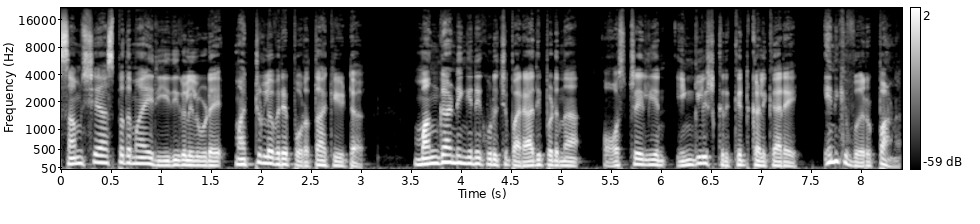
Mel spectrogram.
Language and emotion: Malayalam, disgusted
